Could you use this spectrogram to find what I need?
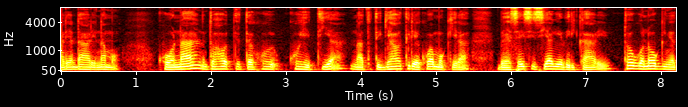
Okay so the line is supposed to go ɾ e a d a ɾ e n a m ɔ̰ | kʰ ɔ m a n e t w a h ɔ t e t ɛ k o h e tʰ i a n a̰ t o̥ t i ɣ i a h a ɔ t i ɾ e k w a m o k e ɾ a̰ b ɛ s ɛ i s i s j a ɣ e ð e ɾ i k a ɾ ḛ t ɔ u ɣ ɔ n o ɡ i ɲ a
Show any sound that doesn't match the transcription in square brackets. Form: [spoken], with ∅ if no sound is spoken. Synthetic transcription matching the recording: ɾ e a d a ɾ e n a m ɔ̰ | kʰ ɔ [n] a n e t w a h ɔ t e t ɛ k o h e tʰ i a n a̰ t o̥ t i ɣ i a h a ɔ t i ɾ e k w a m o k e ɾ a̰ b ɛ s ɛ i s i s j a ɣ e ð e ɾ i k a ɾ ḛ t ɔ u ɣ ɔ n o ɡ i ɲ a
